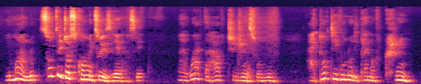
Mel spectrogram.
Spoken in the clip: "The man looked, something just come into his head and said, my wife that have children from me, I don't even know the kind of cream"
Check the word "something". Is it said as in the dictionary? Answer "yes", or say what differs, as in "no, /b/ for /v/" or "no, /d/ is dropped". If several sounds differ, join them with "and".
no, /t/ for /θ/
